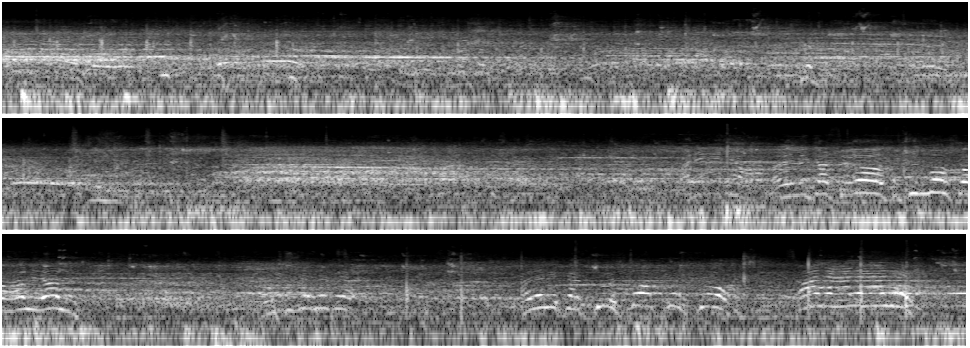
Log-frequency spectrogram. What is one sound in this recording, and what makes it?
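A crowd of players and spectators chatters and calls out in a large echoing hall.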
